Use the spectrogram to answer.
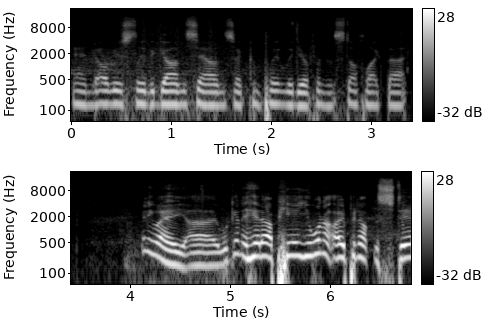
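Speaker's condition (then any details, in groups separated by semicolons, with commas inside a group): No condition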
